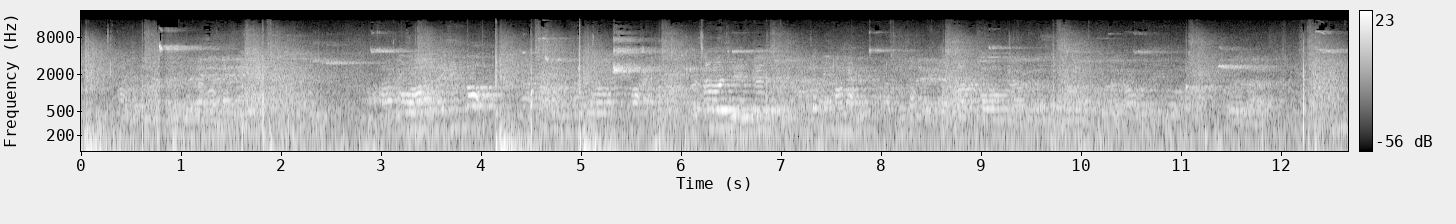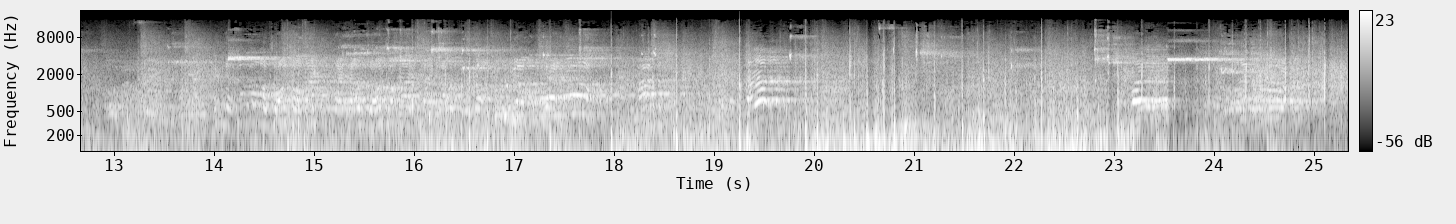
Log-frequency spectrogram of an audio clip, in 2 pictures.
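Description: Sound of a basketball game in a large gymnasium: players' voices calling out, with a ball bouncing on the hardwood floor, all echoing in the hall. It gets a little louder about halfway through.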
